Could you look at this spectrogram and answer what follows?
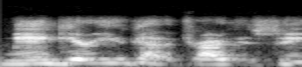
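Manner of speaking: spaced-out burnout stoner voice. Retelling what a friend said after a wild drive, imitating a burnout's talk. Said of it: "he talked like a burnout".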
